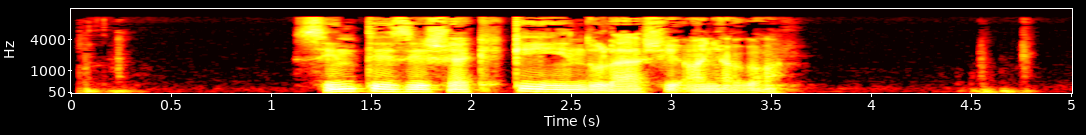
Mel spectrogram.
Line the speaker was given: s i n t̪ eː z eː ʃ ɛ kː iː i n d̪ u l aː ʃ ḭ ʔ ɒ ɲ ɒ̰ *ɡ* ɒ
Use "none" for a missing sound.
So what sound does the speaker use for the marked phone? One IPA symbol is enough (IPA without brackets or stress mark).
ɡ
